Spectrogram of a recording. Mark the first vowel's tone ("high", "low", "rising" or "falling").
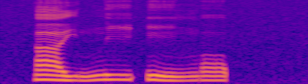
falling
